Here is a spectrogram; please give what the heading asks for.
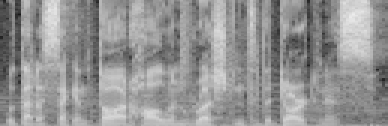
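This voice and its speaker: A man's voice: mid-range voice, steady tone, a little fast, fairly bright tone. A man reading scripted fantasy narration as an audiobook narrator. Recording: faint music under the voice.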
